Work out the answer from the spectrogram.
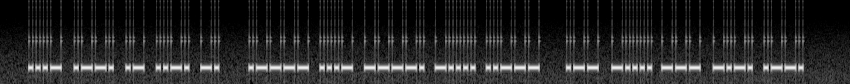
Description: Morse code, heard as a keyed tone, hand-sent with a paddle, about 33 wpm, 780 Hz. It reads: VPAFN 1V962 W6OCP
